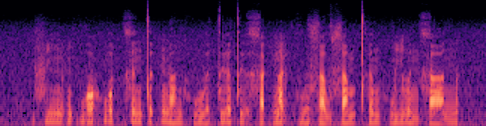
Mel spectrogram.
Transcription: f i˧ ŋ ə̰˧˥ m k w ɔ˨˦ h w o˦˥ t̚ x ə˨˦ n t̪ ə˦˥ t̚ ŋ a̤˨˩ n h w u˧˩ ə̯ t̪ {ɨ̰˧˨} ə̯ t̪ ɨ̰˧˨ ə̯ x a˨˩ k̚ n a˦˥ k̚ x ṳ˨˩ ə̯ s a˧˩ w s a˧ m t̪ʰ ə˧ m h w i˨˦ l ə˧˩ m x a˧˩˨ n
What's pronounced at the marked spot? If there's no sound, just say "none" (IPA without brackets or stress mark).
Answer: ɨ˧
